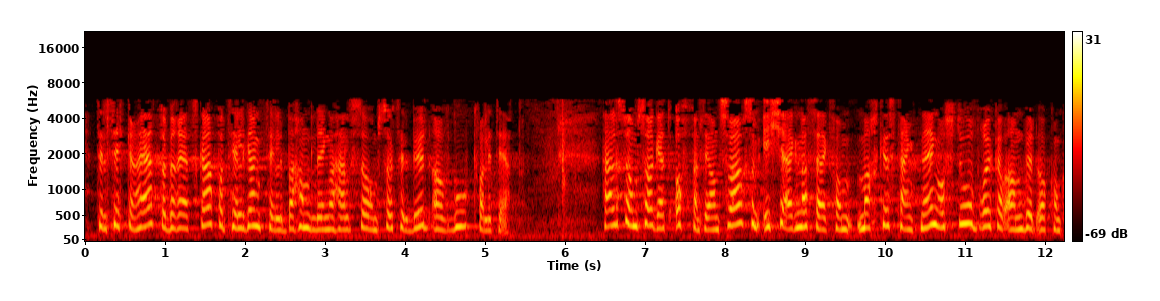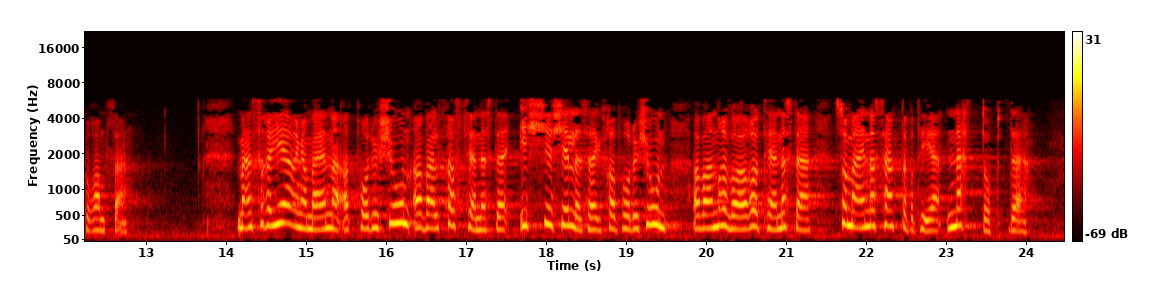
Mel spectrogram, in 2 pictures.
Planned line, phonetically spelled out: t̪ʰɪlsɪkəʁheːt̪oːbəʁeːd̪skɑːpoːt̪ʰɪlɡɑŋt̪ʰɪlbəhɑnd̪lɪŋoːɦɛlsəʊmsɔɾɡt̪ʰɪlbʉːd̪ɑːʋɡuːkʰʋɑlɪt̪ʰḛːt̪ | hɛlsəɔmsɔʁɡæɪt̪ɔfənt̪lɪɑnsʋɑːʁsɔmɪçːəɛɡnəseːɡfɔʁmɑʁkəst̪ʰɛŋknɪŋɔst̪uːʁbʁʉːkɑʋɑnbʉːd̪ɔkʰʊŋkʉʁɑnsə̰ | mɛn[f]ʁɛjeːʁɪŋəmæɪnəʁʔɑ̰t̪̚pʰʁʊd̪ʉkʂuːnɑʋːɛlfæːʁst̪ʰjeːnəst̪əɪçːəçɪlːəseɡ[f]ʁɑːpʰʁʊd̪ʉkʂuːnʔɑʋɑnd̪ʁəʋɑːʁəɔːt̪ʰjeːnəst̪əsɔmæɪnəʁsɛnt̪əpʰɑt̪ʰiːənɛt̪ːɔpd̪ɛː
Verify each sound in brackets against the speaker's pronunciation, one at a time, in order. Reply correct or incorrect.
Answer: incorrect: s, correct

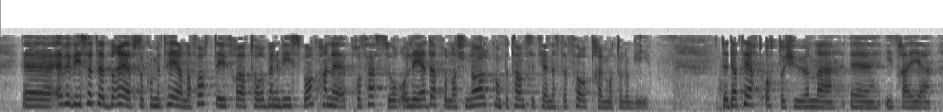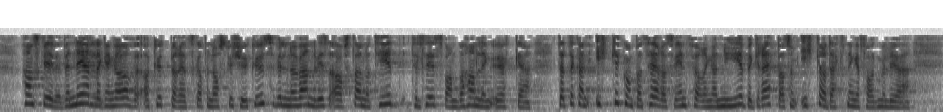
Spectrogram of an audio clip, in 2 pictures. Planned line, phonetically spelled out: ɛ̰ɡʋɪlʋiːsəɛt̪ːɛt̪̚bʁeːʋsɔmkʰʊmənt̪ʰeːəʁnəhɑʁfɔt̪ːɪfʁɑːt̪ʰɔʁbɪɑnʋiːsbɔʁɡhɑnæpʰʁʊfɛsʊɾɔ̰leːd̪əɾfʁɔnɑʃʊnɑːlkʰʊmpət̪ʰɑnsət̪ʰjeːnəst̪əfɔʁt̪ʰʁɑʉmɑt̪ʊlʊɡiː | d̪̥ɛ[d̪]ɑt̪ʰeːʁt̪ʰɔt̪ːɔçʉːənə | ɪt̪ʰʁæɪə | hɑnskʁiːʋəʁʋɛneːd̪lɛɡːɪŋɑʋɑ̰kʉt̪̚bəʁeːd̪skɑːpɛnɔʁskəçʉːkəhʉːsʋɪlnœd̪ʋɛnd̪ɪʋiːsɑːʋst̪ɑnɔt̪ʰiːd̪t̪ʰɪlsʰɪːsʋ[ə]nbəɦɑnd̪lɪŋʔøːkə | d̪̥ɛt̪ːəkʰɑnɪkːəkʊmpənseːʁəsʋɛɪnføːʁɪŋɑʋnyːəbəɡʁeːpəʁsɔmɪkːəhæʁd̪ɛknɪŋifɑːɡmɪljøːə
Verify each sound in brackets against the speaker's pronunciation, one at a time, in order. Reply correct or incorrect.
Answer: correct, incorrect: ɑ

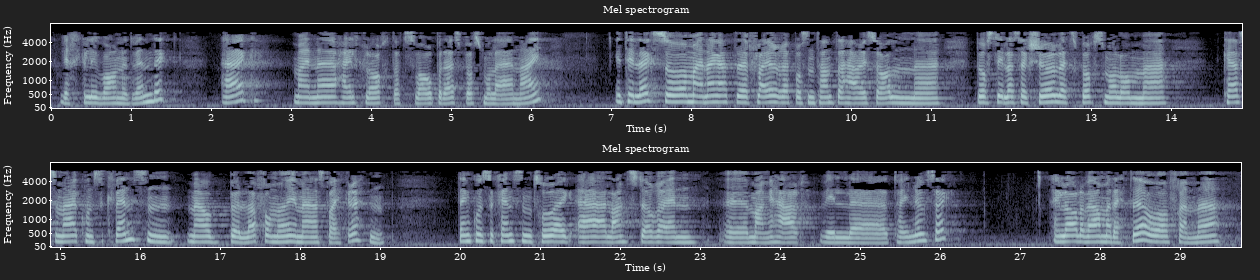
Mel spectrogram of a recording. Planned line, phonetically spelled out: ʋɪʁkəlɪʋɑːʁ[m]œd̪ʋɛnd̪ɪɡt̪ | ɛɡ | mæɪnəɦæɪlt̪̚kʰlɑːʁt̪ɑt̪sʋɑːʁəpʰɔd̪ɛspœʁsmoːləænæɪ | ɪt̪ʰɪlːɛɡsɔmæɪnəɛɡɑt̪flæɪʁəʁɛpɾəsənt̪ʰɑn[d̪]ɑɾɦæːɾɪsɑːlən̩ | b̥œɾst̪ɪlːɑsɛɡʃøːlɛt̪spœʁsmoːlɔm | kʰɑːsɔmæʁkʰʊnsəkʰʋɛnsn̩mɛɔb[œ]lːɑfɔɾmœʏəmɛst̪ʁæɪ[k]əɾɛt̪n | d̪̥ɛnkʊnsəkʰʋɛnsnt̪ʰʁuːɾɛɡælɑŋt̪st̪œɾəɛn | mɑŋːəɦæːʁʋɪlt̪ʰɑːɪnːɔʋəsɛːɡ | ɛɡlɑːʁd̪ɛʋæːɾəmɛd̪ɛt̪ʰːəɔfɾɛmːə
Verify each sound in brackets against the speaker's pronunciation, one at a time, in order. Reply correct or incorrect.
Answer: incorrect: n, incorrect: t̪, correct, correct

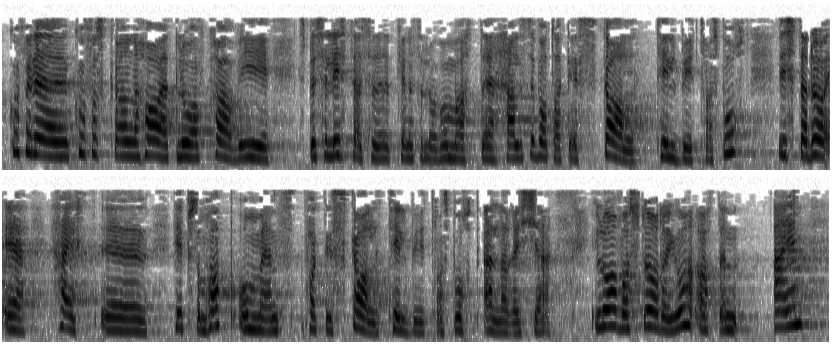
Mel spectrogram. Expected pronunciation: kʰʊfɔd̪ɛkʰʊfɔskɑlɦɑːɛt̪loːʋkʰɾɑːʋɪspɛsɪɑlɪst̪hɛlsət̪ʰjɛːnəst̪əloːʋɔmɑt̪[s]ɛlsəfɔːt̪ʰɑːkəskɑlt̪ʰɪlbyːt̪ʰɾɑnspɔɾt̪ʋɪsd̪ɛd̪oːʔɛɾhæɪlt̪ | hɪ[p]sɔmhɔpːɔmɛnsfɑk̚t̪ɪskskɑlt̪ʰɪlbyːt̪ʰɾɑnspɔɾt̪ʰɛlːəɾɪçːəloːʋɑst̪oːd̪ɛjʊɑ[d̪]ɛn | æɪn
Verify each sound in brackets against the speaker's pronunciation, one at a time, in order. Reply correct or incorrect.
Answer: incorrect: h, correct, incorrect: t̪

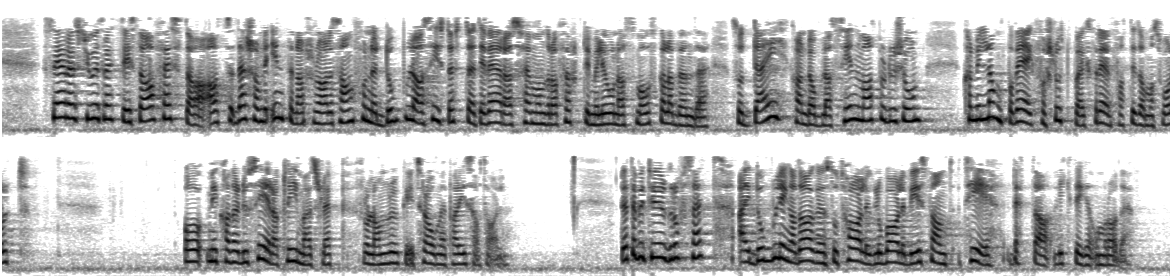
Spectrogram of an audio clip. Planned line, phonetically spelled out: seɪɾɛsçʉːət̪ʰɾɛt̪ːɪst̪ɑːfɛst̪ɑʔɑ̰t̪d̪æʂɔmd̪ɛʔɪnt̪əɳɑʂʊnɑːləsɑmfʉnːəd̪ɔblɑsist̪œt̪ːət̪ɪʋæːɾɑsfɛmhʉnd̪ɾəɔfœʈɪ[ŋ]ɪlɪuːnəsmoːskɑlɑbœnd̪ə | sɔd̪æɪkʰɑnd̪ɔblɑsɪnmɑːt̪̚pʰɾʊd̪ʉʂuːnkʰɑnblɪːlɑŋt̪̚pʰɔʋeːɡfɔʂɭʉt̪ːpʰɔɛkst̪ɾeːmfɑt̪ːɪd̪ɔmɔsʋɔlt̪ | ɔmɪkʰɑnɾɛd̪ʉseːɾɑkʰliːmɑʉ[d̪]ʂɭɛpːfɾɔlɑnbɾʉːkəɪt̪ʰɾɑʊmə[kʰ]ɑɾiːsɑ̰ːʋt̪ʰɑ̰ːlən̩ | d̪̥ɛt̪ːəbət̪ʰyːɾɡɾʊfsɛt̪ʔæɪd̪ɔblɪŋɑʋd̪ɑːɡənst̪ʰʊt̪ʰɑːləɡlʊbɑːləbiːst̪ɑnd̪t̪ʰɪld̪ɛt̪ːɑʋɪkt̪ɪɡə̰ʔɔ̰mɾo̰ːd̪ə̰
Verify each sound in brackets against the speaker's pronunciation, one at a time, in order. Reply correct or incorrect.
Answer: incorrect: m, incorrect: t̪, incorrect: pʰ

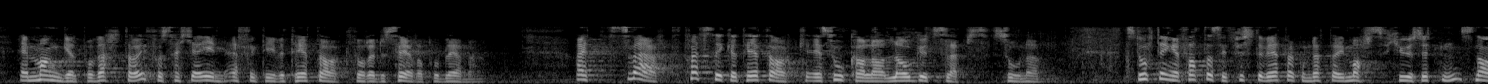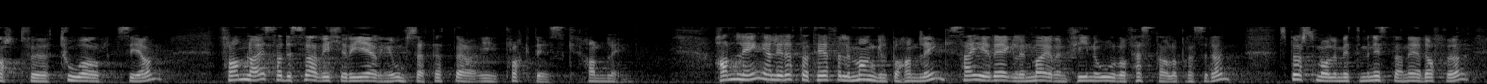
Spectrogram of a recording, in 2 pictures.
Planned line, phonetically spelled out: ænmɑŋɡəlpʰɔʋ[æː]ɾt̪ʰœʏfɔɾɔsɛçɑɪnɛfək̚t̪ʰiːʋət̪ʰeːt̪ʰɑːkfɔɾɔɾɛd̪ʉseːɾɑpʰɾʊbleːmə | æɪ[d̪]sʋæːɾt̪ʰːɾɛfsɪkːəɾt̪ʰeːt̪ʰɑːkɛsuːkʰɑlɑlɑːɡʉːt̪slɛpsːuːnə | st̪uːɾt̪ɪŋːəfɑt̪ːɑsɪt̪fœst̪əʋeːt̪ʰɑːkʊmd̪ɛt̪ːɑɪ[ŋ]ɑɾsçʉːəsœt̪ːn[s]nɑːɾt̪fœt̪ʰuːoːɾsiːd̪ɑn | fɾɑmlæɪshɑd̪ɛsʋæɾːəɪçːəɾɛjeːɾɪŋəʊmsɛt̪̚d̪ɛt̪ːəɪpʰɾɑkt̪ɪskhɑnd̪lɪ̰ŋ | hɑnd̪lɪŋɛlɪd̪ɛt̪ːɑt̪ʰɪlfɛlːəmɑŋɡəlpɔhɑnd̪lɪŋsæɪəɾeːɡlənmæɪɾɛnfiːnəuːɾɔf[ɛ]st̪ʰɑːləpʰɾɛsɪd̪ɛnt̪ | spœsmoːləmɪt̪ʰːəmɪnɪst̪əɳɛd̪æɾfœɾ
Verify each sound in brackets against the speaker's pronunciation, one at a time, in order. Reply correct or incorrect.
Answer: incorrect: æ, incorrect: t̪, incorrect: m, correct, correct

